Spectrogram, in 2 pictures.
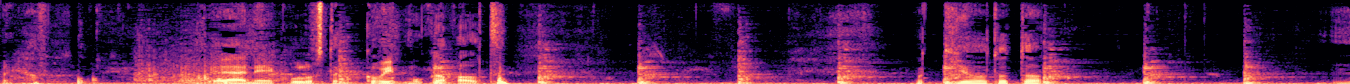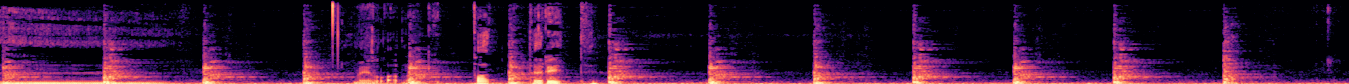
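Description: Footsteps clank on metal ladder rungs in a steady rhythm.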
